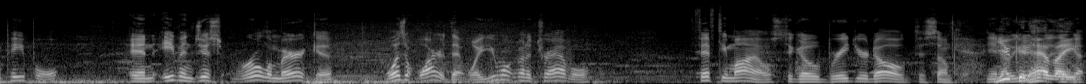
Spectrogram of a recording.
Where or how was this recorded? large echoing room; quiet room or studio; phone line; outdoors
outdoors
